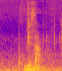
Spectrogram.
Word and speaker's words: 眉山: これですここは眉山、眉山パークと書いてあるんです。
